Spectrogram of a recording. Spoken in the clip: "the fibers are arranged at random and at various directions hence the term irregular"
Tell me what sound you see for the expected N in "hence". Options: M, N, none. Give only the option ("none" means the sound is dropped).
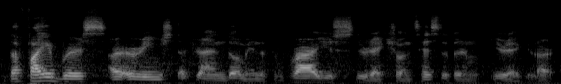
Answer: none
